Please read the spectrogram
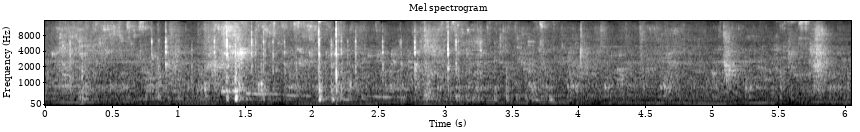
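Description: Fresh cheese curd being squeezed by hand in a cloth to press out the whey, with soft wet handling sounds and a few short clicks and knocks against the bench and hoops.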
